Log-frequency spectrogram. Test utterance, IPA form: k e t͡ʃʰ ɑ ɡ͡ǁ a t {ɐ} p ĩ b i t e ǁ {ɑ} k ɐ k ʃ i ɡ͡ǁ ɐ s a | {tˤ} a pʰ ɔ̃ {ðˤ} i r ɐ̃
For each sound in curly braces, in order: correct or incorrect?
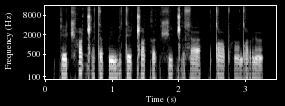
correct, correct, correct, incorrect: dˤ

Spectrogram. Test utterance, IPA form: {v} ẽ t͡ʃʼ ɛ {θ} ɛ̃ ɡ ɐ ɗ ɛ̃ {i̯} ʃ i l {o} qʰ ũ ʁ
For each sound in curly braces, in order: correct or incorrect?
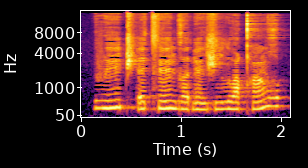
correct, incorrect: t͡s, correct, correct

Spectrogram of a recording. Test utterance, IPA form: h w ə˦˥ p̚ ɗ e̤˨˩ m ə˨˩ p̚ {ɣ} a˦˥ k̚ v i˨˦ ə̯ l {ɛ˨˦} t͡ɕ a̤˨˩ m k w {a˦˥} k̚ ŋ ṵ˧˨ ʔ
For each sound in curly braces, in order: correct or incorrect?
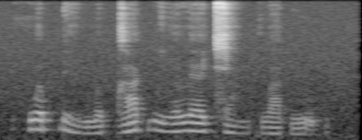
correct, correct, incorrect: a˨˩

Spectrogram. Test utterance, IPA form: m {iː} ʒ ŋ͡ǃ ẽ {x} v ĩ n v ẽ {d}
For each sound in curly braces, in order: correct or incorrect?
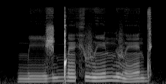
correct, correct, correct

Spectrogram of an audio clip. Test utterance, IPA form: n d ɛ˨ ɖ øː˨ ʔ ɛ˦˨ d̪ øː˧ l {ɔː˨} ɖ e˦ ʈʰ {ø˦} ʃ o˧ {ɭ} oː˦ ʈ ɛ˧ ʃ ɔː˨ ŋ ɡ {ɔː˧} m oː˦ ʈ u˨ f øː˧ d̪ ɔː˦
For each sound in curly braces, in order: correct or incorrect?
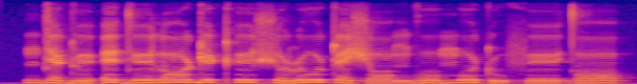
incorrect: ɔː˦, correct, correct, incorrect: oː˧

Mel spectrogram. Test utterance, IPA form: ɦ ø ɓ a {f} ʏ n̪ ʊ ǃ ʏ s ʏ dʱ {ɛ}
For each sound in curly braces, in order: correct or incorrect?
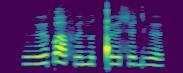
correct, incorrect: ʏ

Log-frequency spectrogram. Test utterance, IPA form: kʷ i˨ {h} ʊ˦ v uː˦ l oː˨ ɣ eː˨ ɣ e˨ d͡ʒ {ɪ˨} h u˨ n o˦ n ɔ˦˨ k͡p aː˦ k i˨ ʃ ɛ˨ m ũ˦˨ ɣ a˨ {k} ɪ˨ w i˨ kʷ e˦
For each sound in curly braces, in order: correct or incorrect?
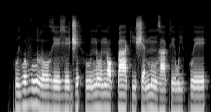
incorrect: β, incorrect: ɪ˦, correct

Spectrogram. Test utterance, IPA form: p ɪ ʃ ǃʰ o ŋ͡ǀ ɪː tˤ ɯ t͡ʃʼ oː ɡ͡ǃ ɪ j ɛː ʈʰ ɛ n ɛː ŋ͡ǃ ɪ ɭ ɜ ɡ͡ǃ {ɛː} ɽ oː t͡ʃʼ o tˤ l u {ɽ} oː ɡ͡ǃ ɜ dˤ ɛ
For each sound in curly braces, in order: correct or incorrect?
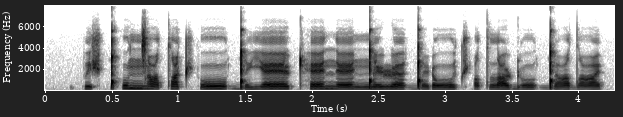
incorrect: ɛ, incorrect: ɖ

